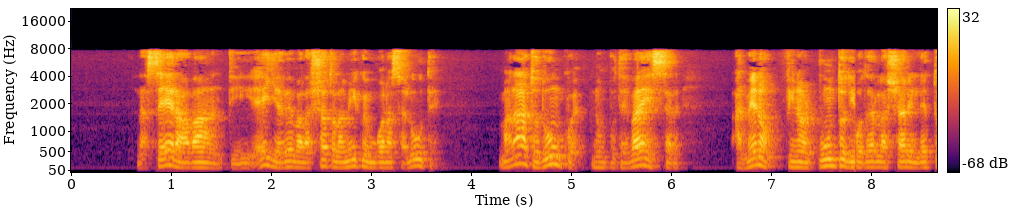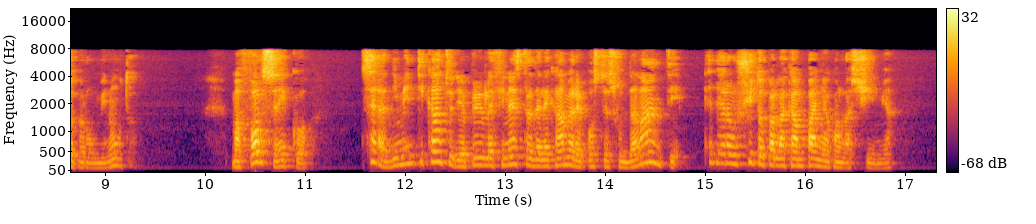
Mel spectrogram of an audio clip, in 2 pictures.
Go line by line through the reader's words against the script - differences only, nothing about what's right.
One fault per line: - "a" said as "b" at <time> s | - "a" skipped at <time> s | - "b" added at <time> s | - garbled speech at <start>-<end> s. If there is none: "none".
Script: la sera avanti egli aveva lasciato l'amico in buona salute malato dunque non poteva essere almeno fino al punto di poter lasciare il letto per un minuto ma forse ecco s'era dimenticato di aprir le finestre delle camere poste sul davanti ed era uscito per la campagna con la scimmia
none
